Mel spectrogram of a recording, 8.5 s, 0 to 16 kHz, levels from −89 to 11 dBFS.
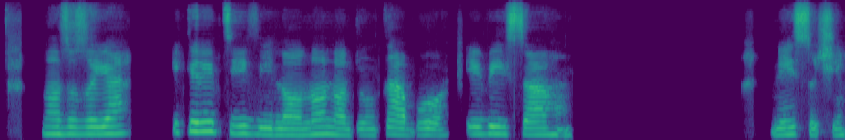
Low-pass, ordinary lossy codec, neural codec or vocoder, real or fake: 14.4 kHz; none; codec, 32 kHz, 1.9 kbps, SNAC; fake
